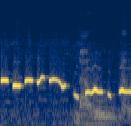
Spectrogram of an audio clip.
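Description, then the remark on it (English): A man whistles a bouncy pop song melody, clear, in short phrased bursts that rise and fall, with no talking over it. “That was actually him whistling, so that was pretty good.”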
